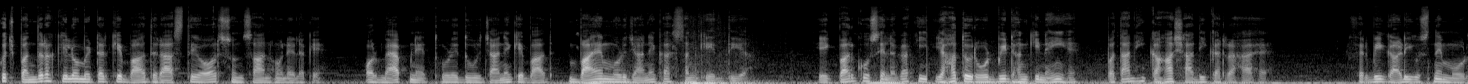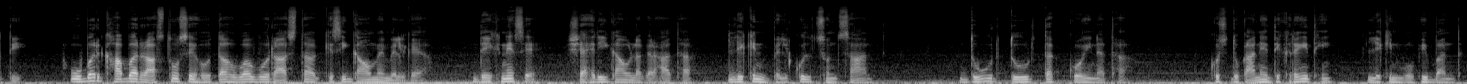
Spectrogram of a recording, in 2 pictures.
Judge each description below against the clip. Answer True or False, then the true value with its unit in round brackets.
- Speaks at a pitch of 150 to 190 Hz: False (105 Hz)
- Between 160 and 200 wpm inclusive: True (180 wpm)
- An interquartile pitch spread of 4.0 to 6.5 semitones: True (4.3 semitones)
